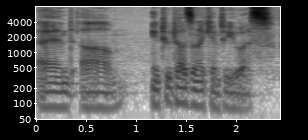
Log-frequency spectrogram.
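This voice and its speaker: Low gravelly man, Armenian native speaker. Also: steady tone, darkish tone. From Iran. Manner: earnest, reflective, halting with fillers. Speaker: guest, company CEO. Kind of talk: interview conversation.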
